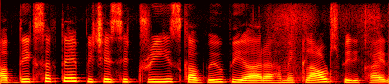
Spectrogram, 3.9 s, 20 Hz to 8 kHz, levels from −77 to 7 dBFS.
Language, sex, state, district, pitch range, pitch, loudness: Hindi, female, Punjab, Pathankot, 195-245 Hz, 230 Hz, -16 LUFS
